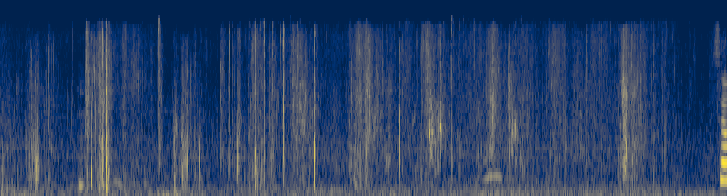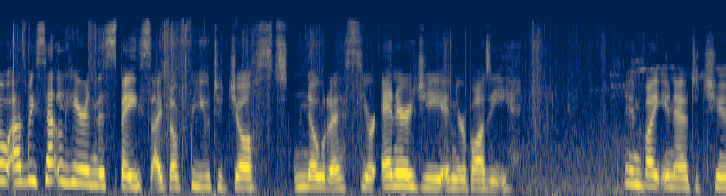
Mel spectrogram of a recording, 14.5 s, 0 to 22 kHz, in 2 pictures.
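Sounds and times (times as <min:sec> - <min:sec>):
footsteps walking through a forest in soft crunching steps: 0:00.0 - 0:13.8
speech: 0:07.2 - 0:12.5, 0:13.5 - 0:14.5.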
